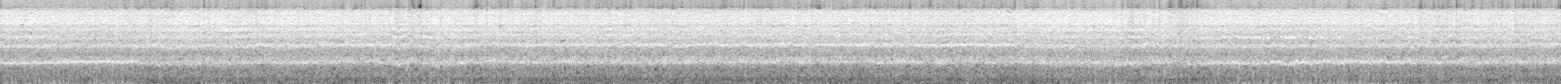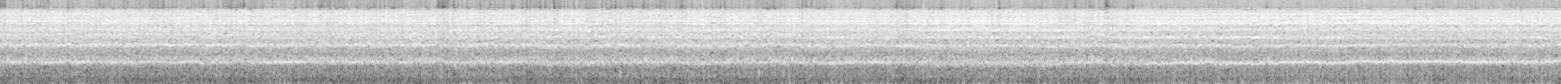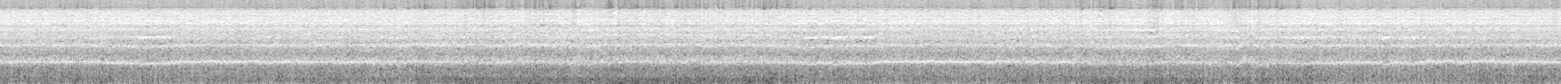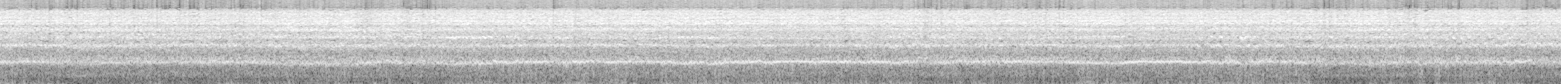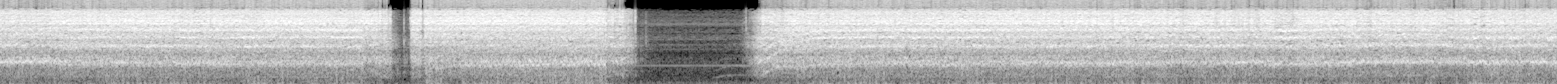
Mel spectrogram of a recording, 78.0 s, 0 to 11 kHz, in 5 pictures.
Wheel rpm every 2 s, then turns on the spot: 220, 220, 230, 230, 230, 220, 220, 230, 230, 230, 230, 230, 210, 220, 230, 230, 230, 230, 230, 230, 230, 220, 220, 230, 220, 220, 230, 230, 230, 230, 230, 220, 180, 150, 50, 170, 200, 200, 220.
none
